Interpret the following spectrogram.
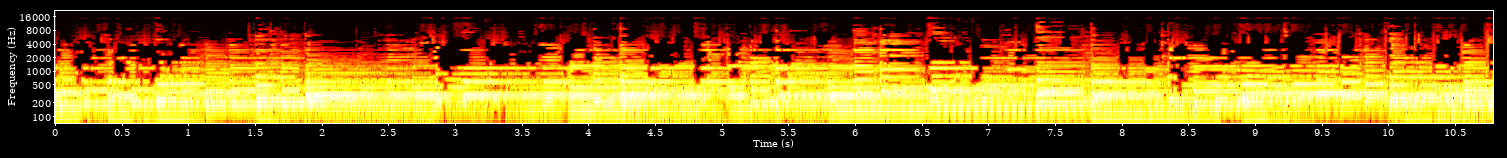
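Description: Acoustic guitar music, strummed and plucked, in an instrumental passage with no singing.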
